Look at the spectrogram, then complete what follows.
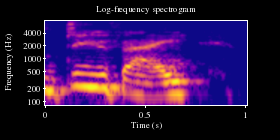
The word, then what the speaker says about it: Duvet: So just for people, that's Duvet. Yeah. Not saying that you've got an accent. But yeah, so it's spelled D-U-V-E-T, isn't it? So people looking on the bed, yeah, like your bed duvet, because it just wraps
